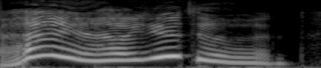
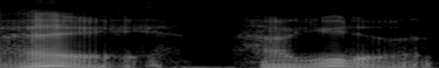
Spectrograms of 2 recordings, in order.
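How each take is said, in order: First: Much higher, light pre-break voice; high boyish voice. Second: Deep voice. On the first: Telling a teen how he used to sound, high-pitched. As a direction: squeak it up like a kid before puberty. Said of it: "So rather than being like the". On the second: Telling a teen how he sounds now, low and deep. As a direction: lower and softer, dropped voice. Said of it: "you're now like the". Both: Retold or imitated.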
